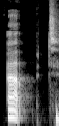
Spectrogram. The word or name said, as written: ept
